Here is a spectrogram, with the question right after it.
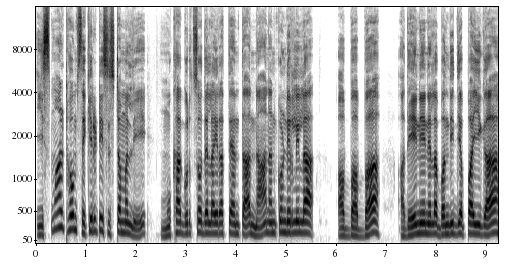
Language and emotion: Kannada, surprised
